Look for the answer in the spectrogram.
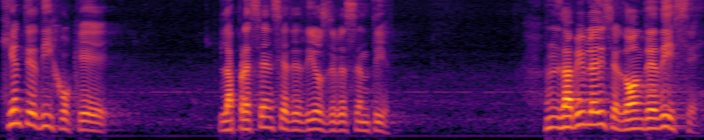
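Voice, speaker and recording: Pastor preaching, high male voice, emphatic, loud calls and low asides, echoing hall. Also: animated, takes it slowly. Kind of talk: sermon. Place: church.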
